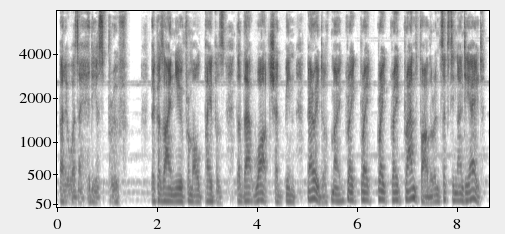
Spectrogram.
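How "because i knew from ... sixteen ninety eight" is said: ordinary delivery, nothing marked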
